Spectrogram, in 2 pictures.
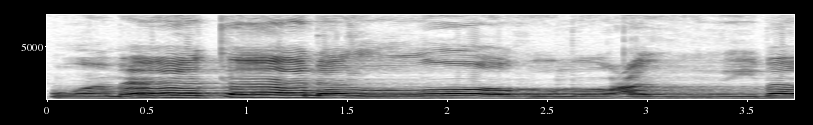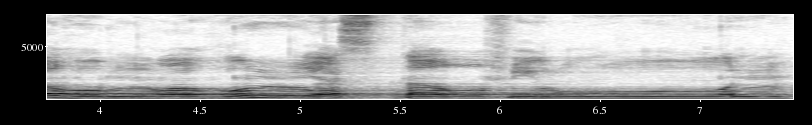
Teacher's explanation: यहाँ पर वाव मद्दा है, वक्फ़ की सूरत में मद्दा आरिज़ वक्फ़ी होगा। ग़ैन हुरूफ मुस्तालिया में से पुर पढ़ेंगे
